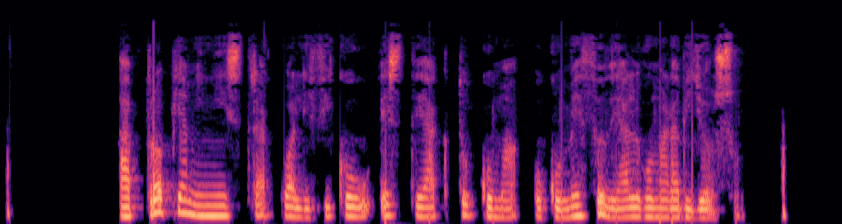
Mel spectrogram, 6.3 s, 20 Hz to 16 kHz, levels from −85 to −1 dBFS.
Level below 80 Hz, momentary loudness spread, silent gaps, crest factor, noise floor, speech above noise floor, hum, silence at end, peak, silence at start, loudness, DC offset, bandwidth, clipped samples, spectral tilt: -54 dBFS; 8 LU; 0.16-0.88 s, 3.94-4.00 s, 5.73-5.85 s; 20 dB; under -90 dBFS; over 71 dB; none; 0.4 s; 0 dBFS; 0.05 s; -20 LUFS; under 0.1%; 10.5 kHz; under 0.1%; -5.5 dB/octave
